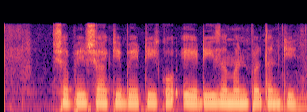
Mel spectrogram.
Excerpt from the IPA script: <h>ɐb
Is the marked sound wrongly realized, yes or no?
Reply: yes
